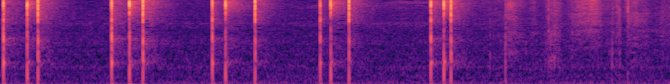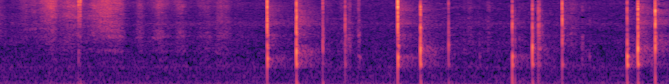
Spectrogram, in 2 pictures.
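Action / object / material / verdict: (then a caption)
tap / small glass bottle of liquid foundation with a metal cap / glass / none. Long nails tap and scratch a small glass foundation bottle filled with beige liquid and topped with a silver cap, held in the hand. Bursts of sharp, bright clicks come in quick clusters, with a soft, steady scratching texture and a low hum filling the gaps between them.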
